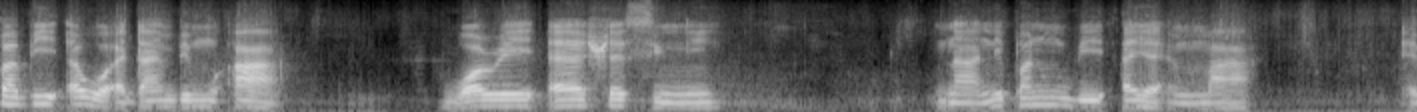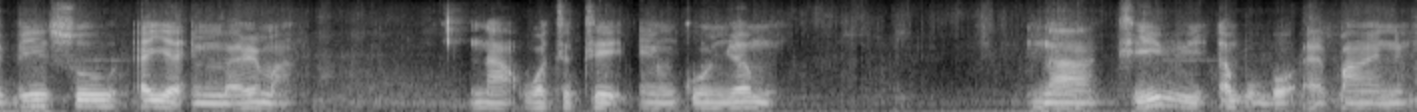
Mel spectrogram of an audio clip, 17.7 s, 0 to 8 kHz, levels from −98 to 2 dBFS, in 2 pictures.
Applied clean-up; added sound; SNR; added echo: neural separator model SepFormer DNS4.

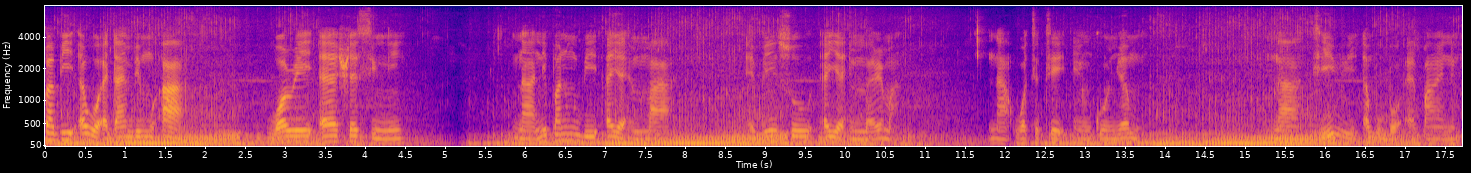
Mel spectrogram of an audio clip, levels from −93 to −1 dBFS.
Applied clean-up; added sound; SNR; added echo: none; Motorcycle; 1 dB; none.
